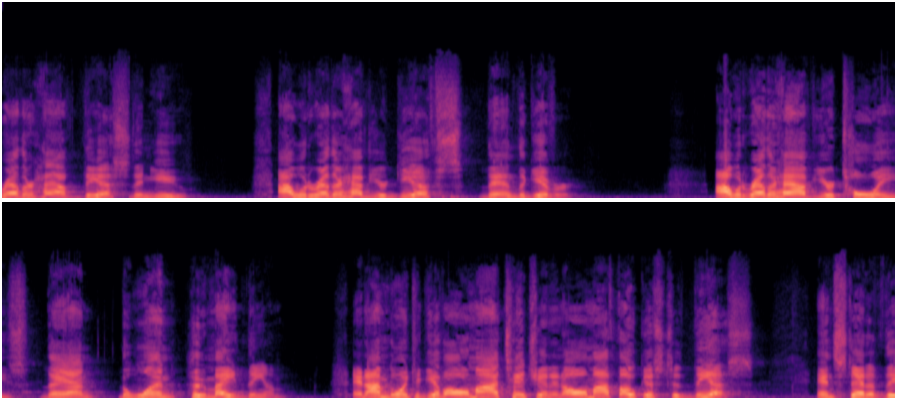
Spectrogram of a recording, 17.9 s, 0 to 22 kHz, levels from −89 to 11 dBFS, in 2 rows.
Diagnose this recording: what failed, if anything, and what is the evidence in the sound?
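Nothing failed at any stage of the chain: the speech shows no audible defect anywhere in the recording.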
